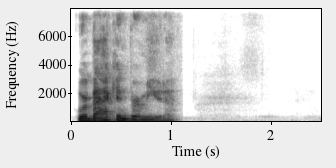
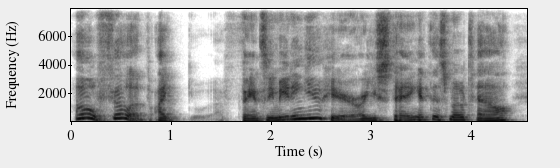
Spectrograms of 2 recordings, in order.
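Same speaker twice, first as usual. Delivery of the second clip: much higher, mock casual surprise; playing it off; 6 semitones higher than usual. Woman caught in phone booth greets Philip, feigning casual surprise. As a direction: fake a breezy hello to cover being caught. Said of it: "she tries to play it off like".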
